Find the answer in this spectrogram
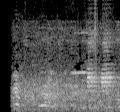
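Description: Indistinct chatter of people's voices, starting abruptly just after the clip begins.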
